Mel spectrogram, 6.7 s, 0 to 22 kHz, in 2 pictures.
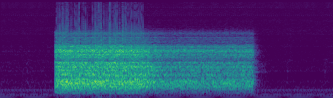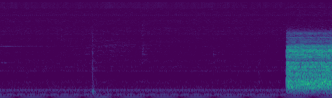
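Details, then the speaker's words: Team TSM404UK CB27/81 mobile CB radio (1990) during service, squelch threshold adjustment with a loosely coupled signal generator: silence breaks into loud hiss, cuts off cleanly, reopens; squelch at full opens just under S9, best threshold set. "Signal generator on. It's coming on just under S9 on full. So if we had it that little bit more, it never came on at all. So we've now got the best threshold."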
